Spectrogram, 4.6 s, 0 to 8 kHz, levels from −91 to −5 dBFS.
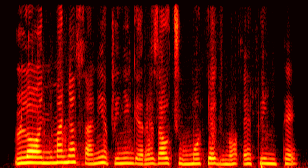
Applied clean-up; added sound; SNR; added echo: neural separator model SepFormer DNS4.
